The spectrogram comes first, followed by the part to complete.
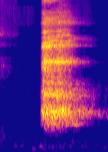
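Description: A woman's slow, deep breath. A soft breath in fades out early, then a much louder breath out starts just under a second in and trails off.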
